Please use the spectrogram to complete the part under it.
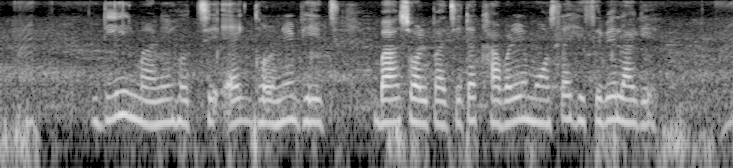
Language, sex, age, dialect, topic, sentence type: Bengali, female, 25-30, Standard Colloquial, agriculture, statement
